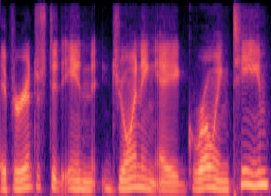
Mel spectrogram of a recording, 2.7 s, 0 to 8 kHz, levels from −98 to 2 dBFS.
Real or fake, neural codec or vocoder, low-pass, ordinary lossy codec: fake; codec, 16 kHz, 0.9 kbps, LongCat-Audio-Codec; 7.2 kHz; Opus, 64 kbps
